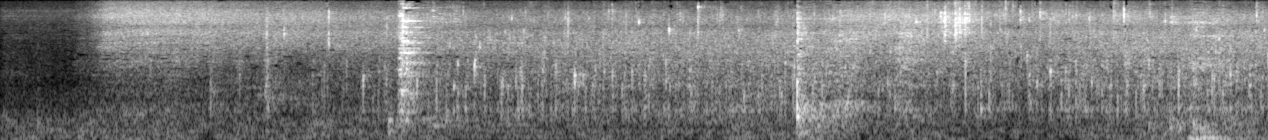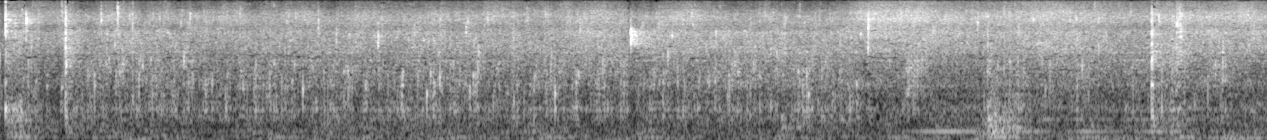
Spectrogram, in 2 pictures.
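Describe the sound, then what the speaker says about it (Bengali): Carrot kochuri fry in hot oil one by one, producing a loud, steady bubbling hiss with occasional soft knocks and splashes throughout, without any speech. "এবার আমি এগুলো একে একে ভেজে নেব।"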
